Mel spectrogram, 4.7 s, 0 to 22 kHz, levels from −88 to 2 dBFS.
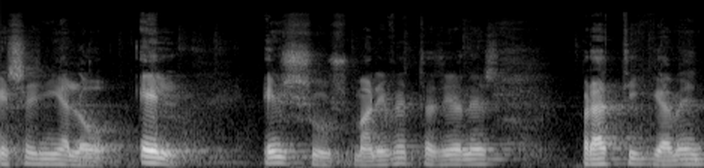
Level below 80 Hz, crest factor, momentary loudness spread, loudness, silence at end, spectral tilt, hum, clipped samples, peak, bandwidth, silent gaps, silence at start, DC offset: -64 dBFS; 22 dB; 13 LU; -26 LUFS; 0 s; -6 dB/octave; none; under 0.1%; -4 dBFS; 14 kHz; none; 0 s; under 0.1%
